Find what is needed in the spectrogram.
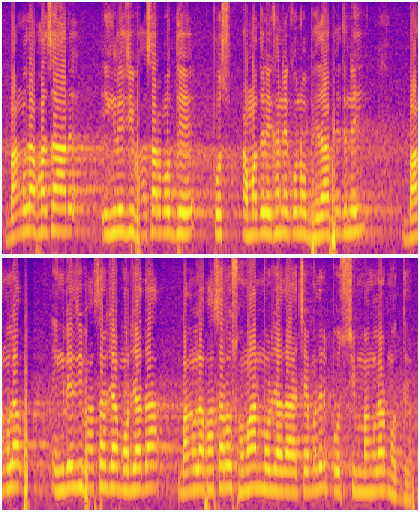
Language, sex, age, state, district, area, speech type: Bengali, male, 18-30, West Bengal, Purba Bardhaman, urban, spontaneous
